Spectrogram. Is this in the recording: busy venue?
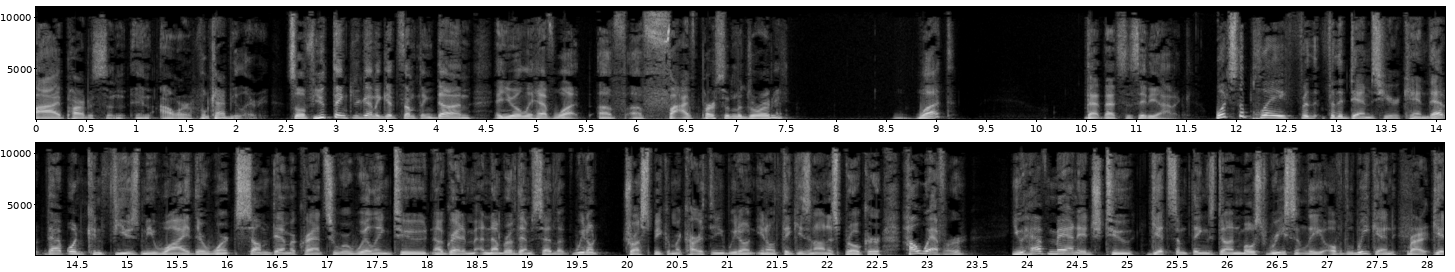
no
